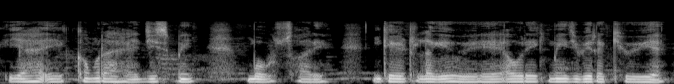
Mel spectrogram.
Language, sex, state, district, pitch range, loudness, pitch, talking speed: Hindi, male, Uttar Pradesh, Saharanpur, 125-135 Hz, -15 LUFS, 130 Hz, 160 wpm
